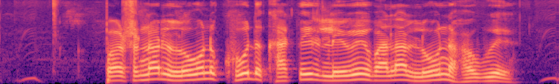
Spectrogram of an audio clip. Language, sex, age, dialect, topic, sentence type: Bhojpuri, male, 25-30, Western, banking, statement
